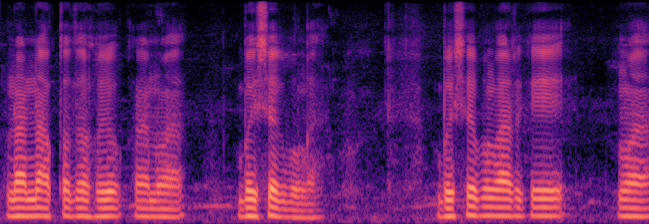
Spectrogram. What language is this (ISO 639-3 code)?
sat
